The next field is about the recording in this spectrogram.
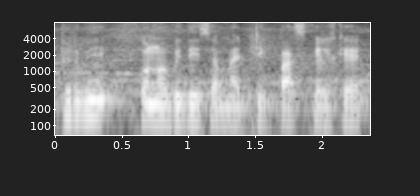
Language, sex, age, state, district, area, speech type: Maithili, male, 18-30, Bihar, Supaul, urban, spontaneous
